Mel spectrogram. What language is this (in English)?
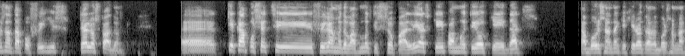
Greek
